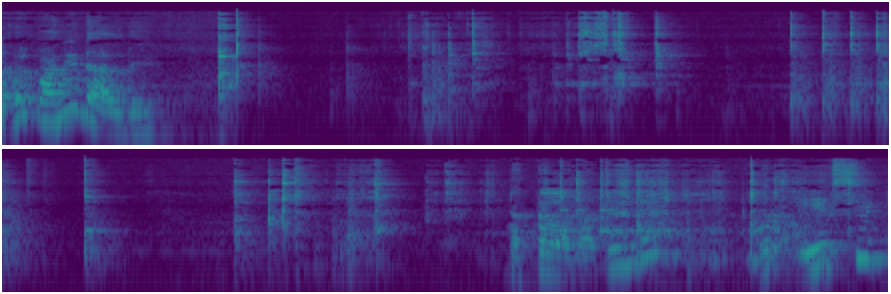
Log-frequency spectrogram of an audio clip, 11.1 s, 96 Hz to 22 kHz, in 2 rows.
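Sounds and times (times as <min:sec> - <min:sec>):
ladle scraping a metal pot: 0:02.5 - 0:04.2, 0:07.2 - 0:11.0.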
